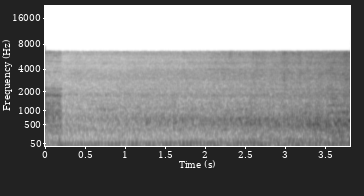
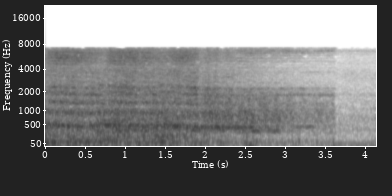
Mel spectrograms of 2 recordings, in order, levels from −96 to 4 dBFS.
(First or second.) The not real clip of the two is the second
